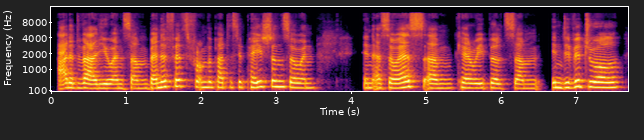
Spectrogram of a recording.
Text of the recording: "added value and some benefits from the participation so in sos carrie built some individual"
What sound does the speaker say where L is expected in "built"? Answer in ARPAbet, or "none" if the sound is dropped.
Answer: L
